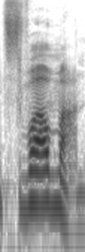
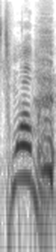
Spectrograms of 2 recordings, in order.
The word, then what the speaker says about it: Twellman: It'd be like calling me Twellman because I'm German. Like, no, it's not. My name's Twellman.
